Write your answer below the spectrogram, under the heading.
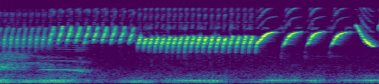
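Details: Russian canary song: a fast high pulsing trill drops into a lower rolling buzz, then breaks into loud rising whistled swoops repeated about twice a second; faint low hum underneath.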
